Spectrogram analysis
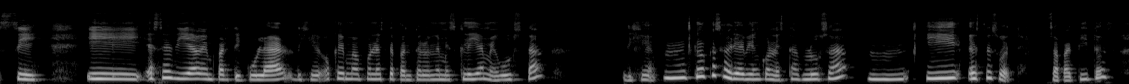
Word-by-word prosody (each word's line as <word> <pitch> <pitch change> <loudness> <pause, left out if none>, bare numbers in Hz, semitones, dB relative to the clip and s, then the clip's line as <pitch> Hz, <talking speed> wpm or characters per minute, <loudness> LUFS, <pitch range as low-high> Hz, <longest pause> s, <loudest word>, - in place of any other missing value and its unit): Sí, 225 -3 +1 0.4
y 250 -2 +3
ese 295 +3 +2
día 255 -1 +3
en 235 -1 -2
particular 215 +1 +1
dije: 220 -1 -6
"Okey, 250 +2 -3
me 250 - -3
voy 245 - -1
a - - -11
poner 240 -1 -2
este 245 0 -4
pantalón 215 0 -4
de - - -2
mezclilla, 235 +3 -1
me 215 -5 -3
gusta", 225 - -2 0.8
dije: 205 +1 -6
"Mm, 300 +1 +5
creo 360 +4 +2
que 425 - 0
se 365 -6 +1
vería 255 -4 +5
bien 235 0 0
con 230 -2 -3
esta 210 +4 -6
blusa, 240 - 0 0.2
mm, 235 -1 +1 0.2
y 285 +1 +5
este 270 +3 +2
suéter, - - -5 0.2
zapatitos", 235 - -3
240 Hz, 175 wpm, -28 LUFS, 220-265 Hz, 0.8 s, Mm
